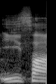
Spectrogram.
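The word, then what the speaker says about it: عيسى: 대한 기록이 있는데 여러분 코란에는 예수라고 안 쓰 있습니다 뭐라고 쓰 있냐면 따라하세요 이사 알마시이 이사가 의 아 발음이에요 예수가 아니고 이사 알마는 메시 메시아의 아랍어 발음이에요 그래서 이사 마씨가 예수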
